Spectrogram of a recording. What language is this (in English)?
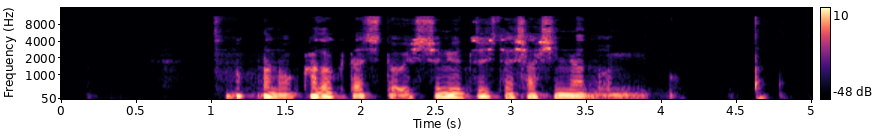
Japanese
